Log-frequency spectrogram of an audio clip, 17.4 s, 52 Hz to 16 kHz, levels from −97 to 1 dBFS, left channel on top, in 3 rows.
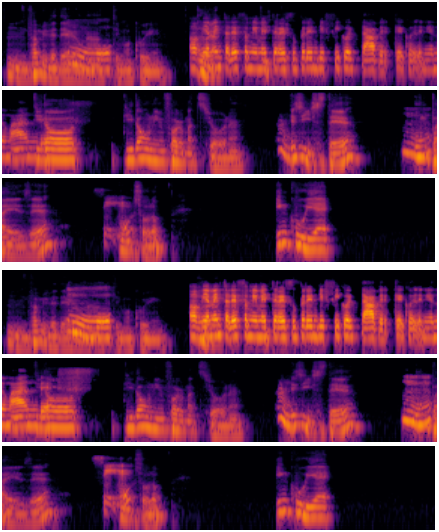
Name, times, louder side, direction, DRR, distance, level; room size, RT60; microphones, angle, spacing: voice 1, 0.1-2.1 2.6-2.9 3.5-3.6 6.2-6.8 7.4-9.0 9.6-10.6 11.3-12.3 13.2-13.7 15.3-15.9, left 2 dB, 90° left, 1.1 m, -38 dB
voice 2, 0.9-1.5 2.5-6.5 9.5-9.7 11.1-11.5 13.0-13.3, right 7 dB, 75° right, 0.3 m, -31 dB
3.7 x 3.1 x 3.2 m
head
